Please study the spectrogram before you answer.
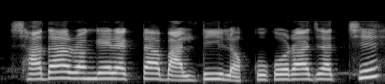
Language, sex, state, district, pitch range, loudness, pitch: Bengali, female, West Bengal, Alipurduar, 235-270 Hz, -14 LUFS, 250 Hz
